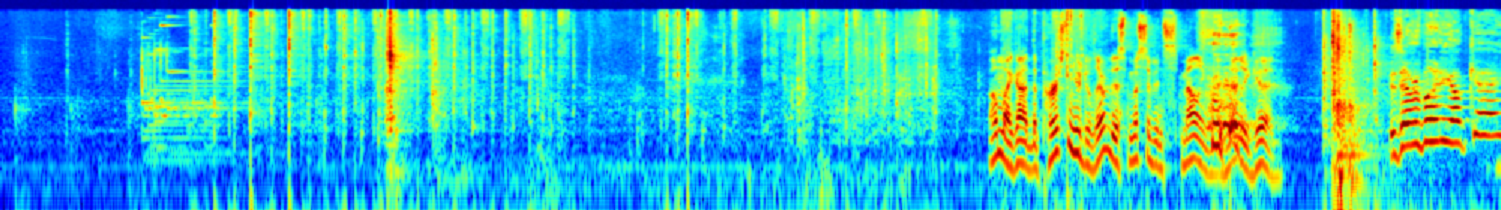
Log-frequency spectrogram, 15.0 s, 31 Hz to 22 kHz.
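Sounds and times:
chime of steady notes: 1.4s - 2.5s.

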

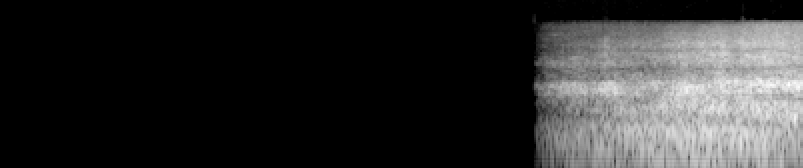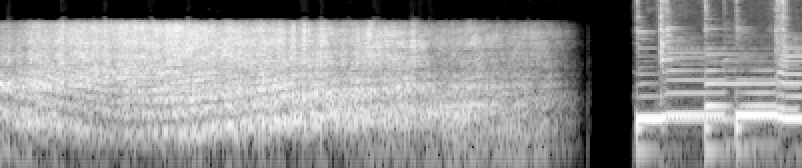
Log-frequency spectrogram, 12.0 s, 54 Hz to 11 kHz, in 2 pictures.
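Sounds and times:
rushing rumbling noise: 4.1s - 10.4s.

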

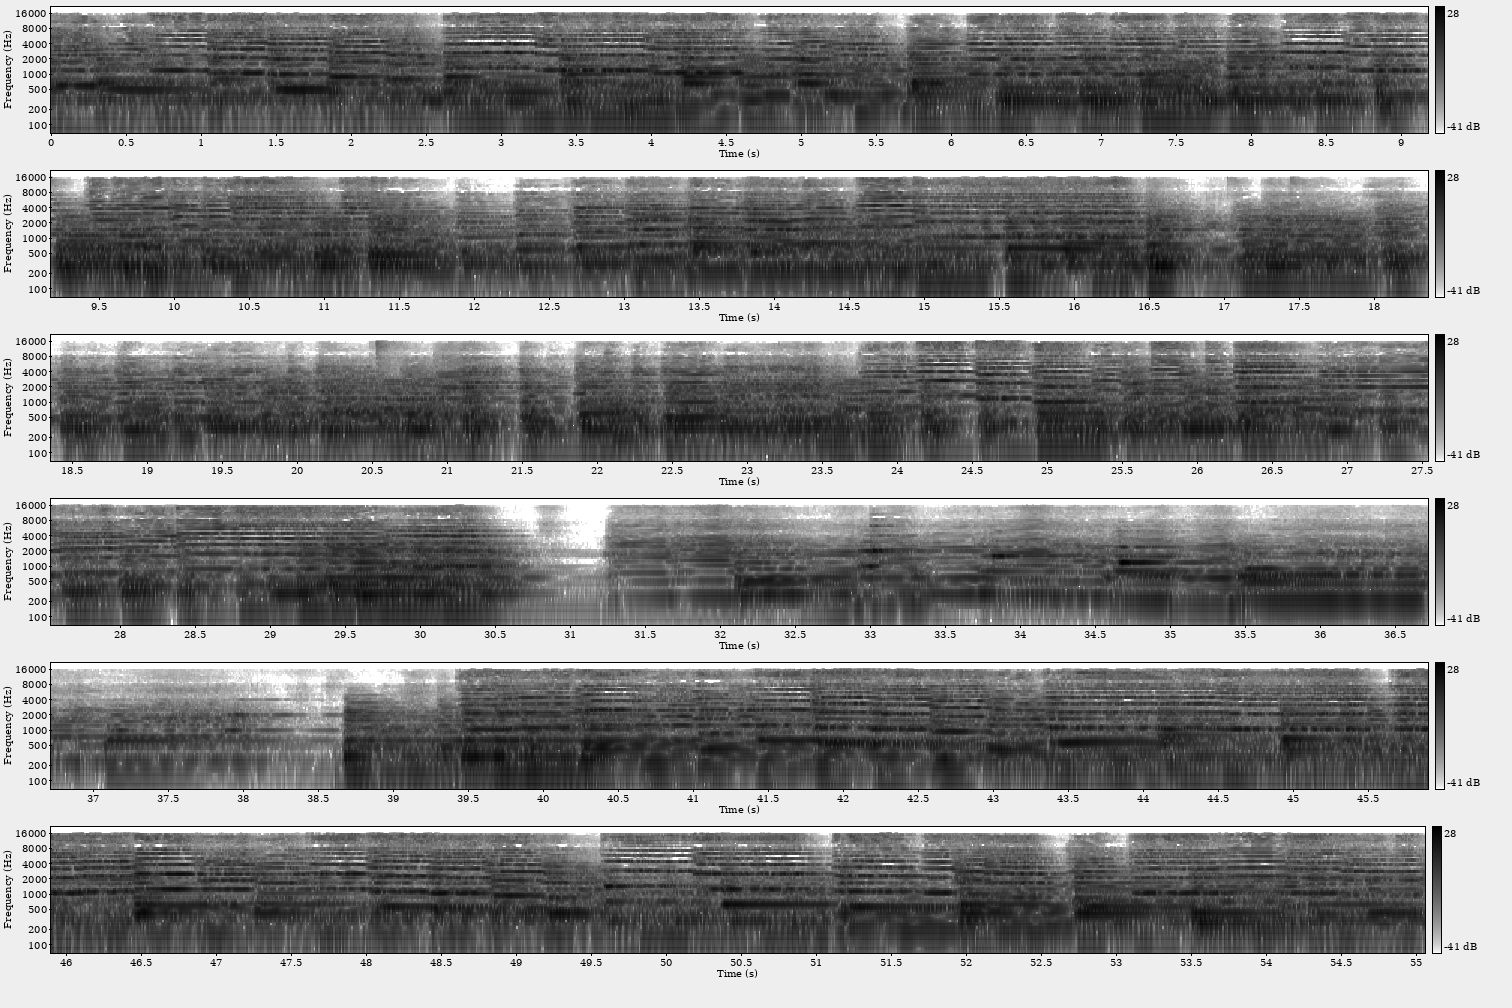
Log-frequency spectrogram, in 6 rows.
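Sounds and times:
bowed violin melody: 0.0s - 55.0s
cello: 0.0s - 55.0s
piano chords: 0.0s - 55.0s
string ensemble playing: 0.0s - 55.0s.

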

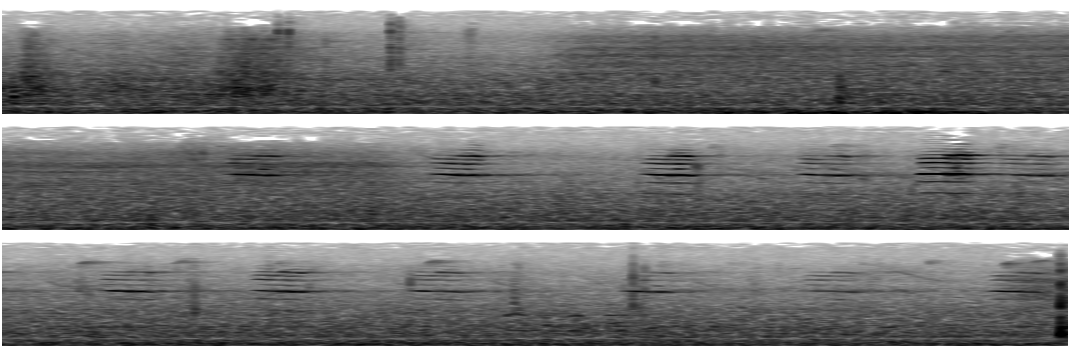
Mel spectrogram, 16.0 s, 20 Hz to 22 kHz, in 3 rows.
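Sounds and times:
faint background noise: 0.0s - 16.0s.

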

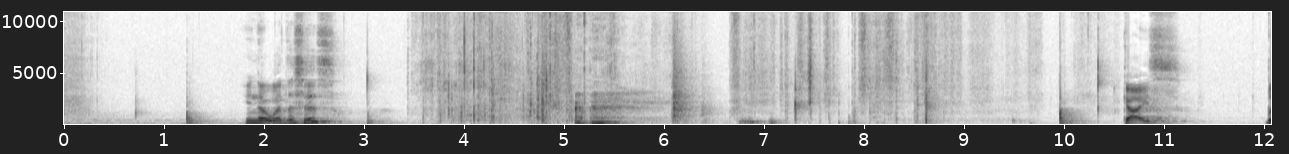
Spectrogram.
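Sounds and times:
paper rustling and crinkling: 3.4s - 10.6s.

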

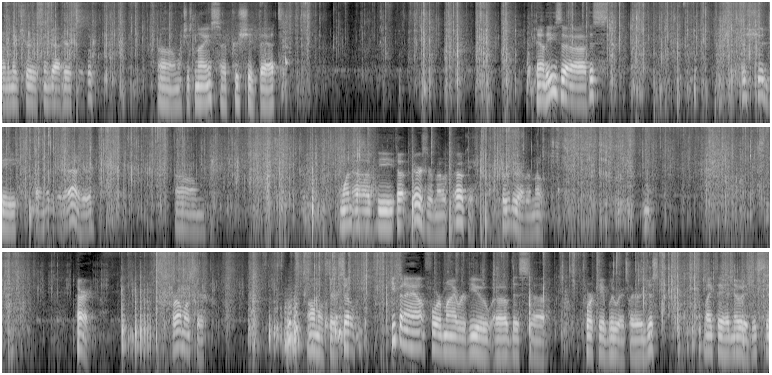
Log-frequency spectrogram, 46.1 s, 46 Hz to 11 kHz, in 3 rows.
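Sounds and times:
plastic packaging crinkling: 0.0s - 46.0s.

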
